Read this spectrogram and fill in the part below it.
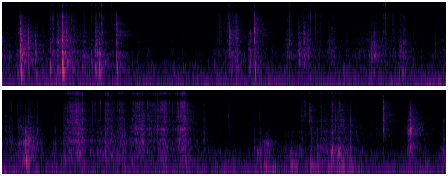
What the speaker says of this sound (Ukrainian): я буду просто манікюрними ножицями по центру, отаким чином, тарілочку свою пробивати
